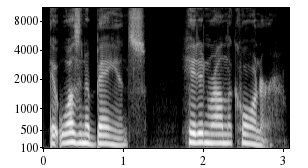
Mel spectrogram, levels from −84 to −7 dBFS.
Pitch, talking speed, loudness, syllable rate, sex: 190 Hz, 135 wpm, -17 LUFS, 4.9 syllables/s, female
